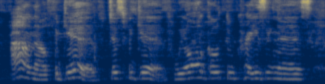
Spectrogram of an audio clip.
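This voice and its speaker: Music plays in the background as a woman talks in an animated tone at a fairly slow pace. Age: 60s. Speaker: lifestyle vlogger. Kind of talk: casual chat.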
